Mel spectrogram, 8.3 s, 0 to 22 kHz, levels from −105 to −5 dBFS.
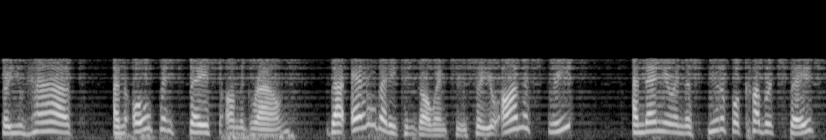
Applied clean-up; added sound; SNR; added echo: neural mask model RNNoise.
